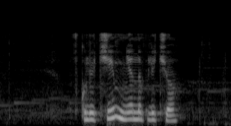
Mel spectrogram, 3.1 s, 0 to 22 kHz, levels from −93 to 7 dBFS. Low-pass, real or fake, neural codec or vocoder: 7.2 kHz; real; none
